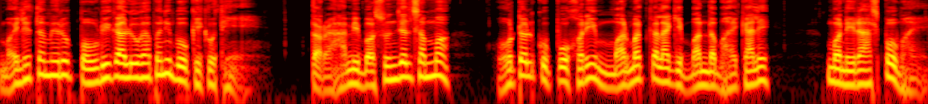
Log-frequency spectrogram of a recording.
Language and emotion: Nepali, sad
